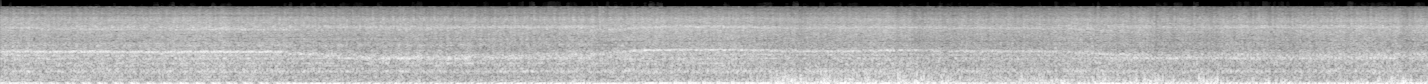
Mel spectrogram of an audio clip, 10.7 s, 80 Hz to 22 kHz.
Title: 1989 Buick Century 3.3L won't start, runs then quits, rough poor idle, bad faulty fuel injector.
